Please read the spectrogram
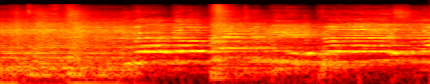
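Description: Student rock band playing live, electric guitars and bass with singing. About a second in the bass end drops away, leaving voices holding long sung notes over the guitars.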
